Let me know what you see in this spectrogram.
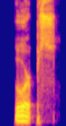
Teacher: But in Latin, I think the way you're supposed to say it is with the B and the S both voiceless, resulting in something like urps.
